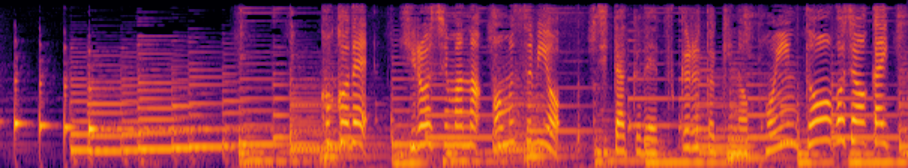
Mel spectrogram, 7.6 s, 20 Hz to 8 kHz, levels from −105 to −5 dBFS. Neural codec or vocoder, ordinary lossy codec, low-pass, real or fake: none; none; 7.2 kHz; real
